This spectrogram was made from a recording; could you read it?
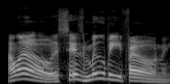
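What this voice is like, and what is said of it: Poor imitation of phone announcer voice. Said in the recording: “that was a terrible impression.”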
